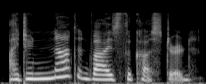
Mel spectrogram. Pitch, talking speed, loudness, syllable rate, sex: 255 Hz, 175 wpm, -15 LUFS, 5.0 syllables/s, female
